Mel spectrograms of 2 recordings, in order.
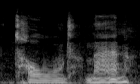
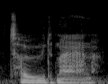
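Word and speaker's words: T'owd Man: Although I think I pronounced it Told Man. Apparently it's pronounced more like Toad. Toad Man.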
